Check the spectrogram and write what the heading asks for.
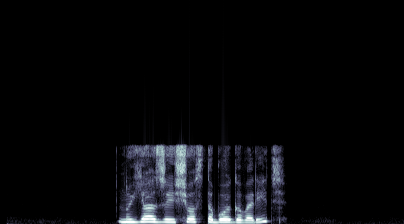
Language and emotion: Russian, angry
